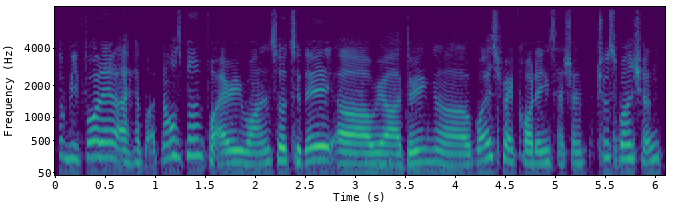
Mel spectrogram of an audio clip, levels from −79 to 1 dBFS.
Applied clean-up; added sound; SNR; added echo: neural mask model RNNoise.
